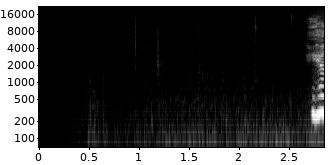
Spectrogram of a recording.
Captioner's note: fire crackles into the background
